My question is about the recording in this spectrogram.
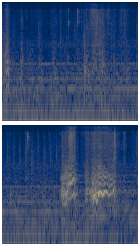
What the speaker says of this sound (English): there you go, zips up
